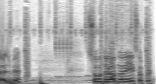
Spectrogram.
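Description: A voice talking over background music, breaking off briefly about a second in.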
